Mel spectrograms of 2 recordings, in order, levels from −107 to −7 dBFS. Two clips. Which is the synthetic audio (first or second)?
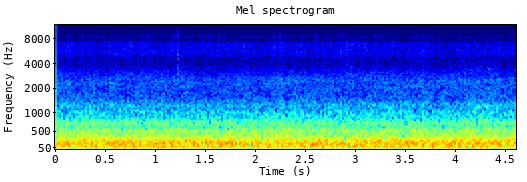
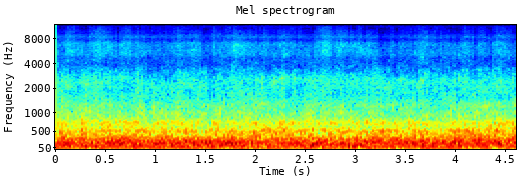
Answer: second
